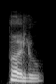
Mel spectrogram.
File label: "purlieu", Indian; Dictionary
